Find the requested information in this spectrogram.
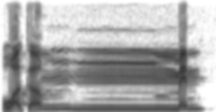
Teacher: اب اس میم کے بعد ایک اور میم اگر آ جاتی ہے تو وہاں پر ادغام شفوی کا قاعدہ لگے گا، اور ادغام شفوی میں یاد رکھیے کہ غنہ بھی کرتے ہیں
